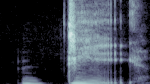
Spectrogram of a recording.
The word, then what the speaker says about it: die: The correct pronunciation is die. Die. Not die, Katze. Something terrible is happening to the cat. Poor cat. Pronunciation trick. Die rhymes with free.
